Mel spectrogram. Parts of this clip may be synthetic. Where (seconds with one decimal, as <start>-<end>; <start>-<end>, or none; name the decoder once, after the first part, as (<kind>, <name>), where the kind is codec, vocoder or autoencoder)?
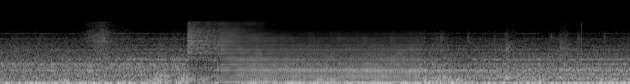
2.2-4.2 (vocoder, Vocos)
